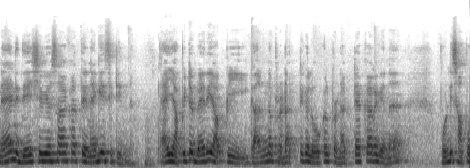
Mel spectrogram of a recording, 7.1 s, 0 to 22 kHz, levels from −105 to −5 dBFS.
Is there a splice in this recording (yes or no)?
no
